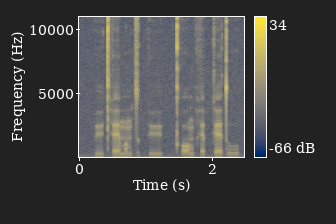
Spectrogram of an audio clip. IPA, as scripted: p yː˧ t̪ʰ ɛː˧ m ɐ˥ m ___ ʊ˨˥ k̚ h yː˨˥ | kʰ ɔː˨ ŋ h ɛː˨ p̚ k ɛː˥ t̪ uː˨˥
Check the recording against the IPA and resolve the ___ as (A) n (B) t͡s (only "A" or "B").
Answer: B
